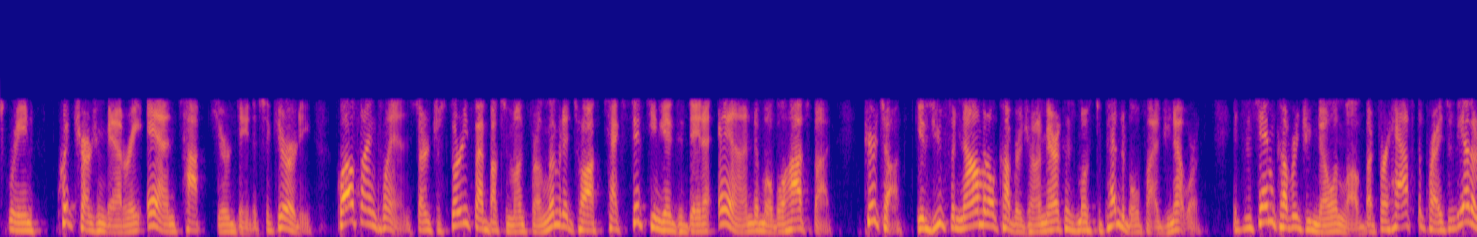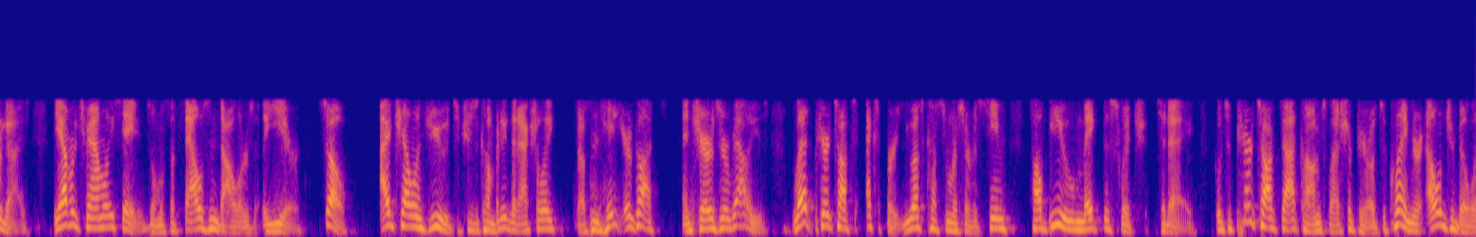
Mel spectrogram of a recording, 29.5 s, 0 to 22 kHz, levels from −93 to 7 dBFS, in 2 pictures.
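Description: The whole speech clip has passed through the G.729 codec at 8 kbit/s, which rebuilds each 10 ms frame from a vocal tract filter, a pitch predictor and a handful of pulses, and passes nothing above 4 kHz. The damage is plainly audible: the voice is band-limited and dull at the top, with a rough, slightly synthetic quality.

At 1.05 to 1.08 s there is VoIP packet loss concealed by the speech codec. About 20 ms of audio never arrived, consistent with a single lost packet, and the decoder filled the gap by repeating its last pitch and filter settings at falling gain. The result is a brief smear, and the voice sounds weakened just after it.

At 27.16 to 27.28 s the same concealment happens again over a longer gap. About 40 ms went missing, which fits two lost packets. The extrapolated sound stretches out and fades, and the speech that follows stays thin and distorted for a short while as the decoder recovers.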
